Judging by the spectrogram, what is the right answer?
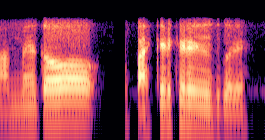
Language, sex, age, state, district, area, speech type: Odia, male, 30-45, Odisha, Balasore, rural, conversation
